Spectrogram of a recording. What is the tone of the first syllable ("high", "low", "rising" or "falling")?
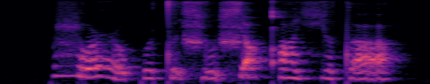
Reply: falling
